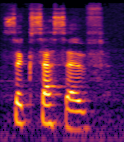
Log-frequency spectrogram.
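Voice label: "successive" English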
